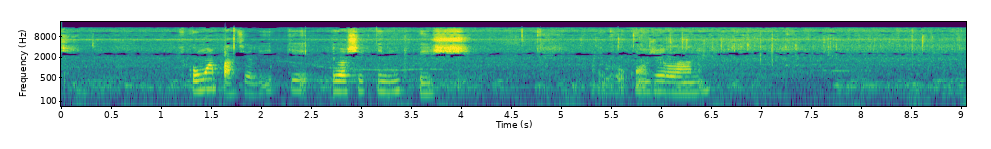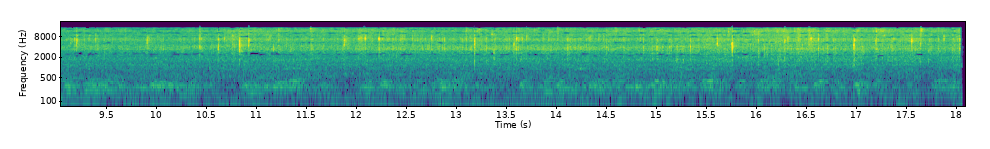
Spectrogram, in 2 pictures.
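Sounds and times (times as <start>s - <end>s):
fish frying in hot oil: 0.0s - 18.0s.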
